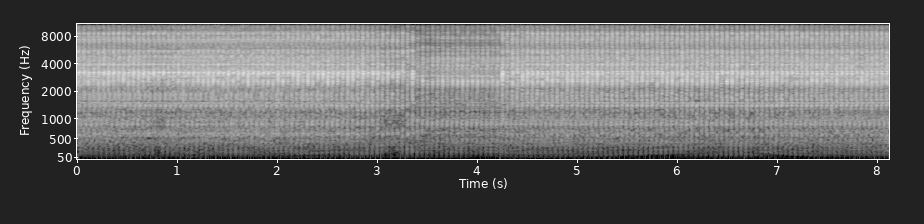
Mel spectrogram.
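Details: Lingenfelter NCC-001 two-stage progressive nitrous control center paired with an LNC-2000 timing-retard module, bench demo with no engine running: crisp, very even clicking at about four per second as the nitrous solenoids pulse normally.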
